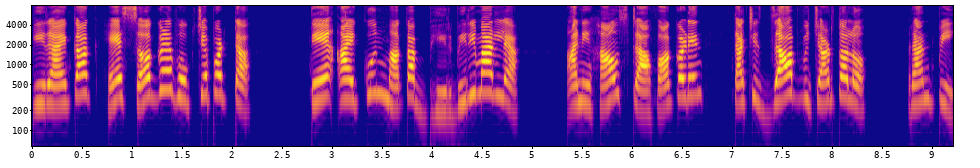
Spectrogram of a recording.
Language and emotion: Goan Konkani, angry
